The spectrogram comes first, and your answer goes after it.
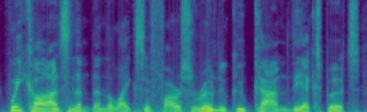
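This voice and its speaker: A man's voice: a little high, brisk, darkish tone. Chatty man hosting a live race stream. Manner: chatty, jokey, reads out chat names. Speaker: race commentator and stream host. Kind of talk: live motorsport commentary and chat.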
